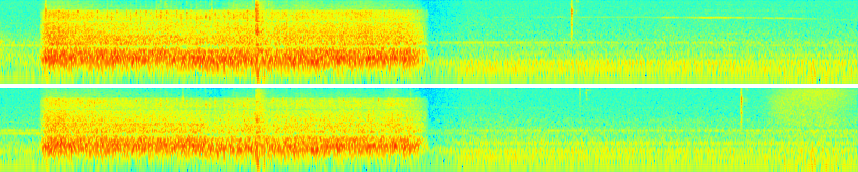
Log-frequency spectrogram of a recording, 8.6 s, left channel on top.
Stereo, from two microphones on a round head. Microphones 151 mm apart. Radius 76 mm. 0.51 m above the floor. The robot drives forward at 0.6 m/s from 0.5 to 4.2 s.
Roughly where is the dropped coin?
Left.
